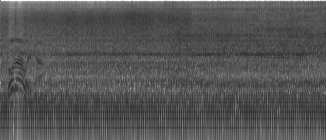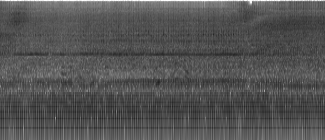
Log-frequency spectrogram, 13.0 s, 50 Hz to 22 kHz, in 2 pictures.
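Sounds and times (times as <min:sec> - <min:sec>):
engine running steadily: 0:00.0 - 0:13.0
faint high whine: 0:03.0 - 0:11.6.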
